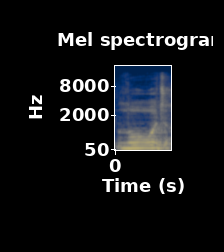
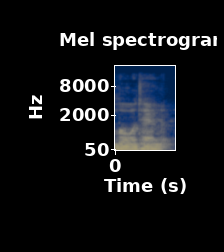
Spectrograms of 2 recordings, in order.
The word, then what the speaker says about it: Lorde: The artist is called Lord, although I think that's how you pronounce it.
